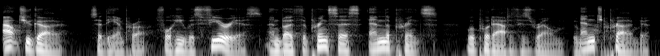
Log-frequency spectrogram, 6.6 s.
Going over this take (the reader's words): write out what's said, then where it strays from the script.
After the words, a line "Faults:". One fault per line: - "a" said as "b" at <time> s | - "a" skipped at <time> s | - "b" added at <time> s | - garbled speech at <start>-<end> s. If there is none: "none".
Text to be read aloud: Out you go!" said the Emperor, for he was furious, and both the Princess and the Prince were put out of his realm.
Out you go!" said the Emperor, for he was furious, and both the Princess and the Prince were put out of his realm. [garbled]
Faults:
- garbled speech at 5.7-6.5 s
